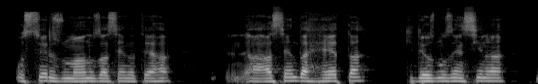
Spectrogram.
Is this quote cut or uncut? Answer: uncut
